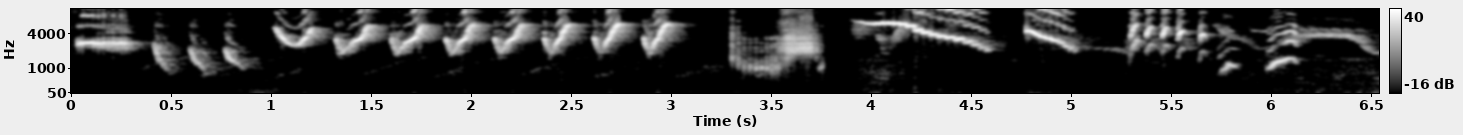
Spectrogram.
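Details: Asian pied starling song serving as a lure to get lazy starlings singing: a rapid series of hooked whistled notes, harsh bursts, a sweeping descending whistle and quick chattering phrases.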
